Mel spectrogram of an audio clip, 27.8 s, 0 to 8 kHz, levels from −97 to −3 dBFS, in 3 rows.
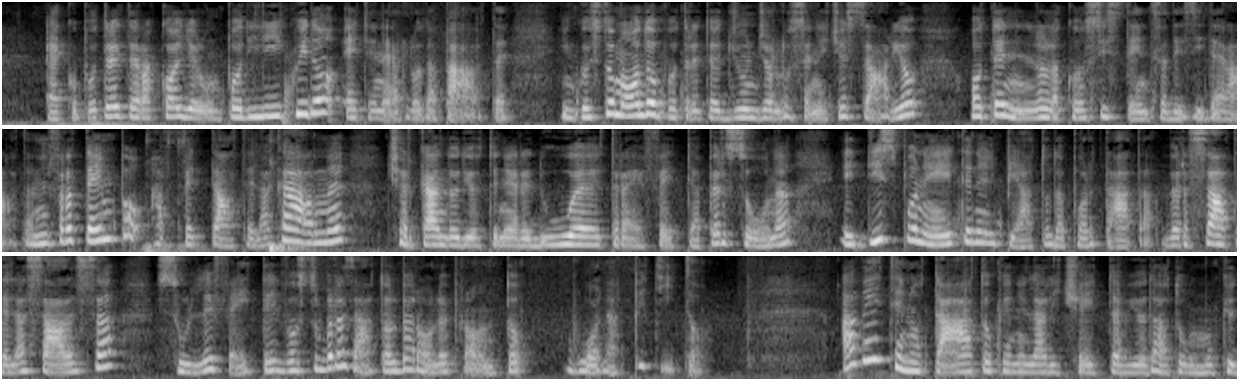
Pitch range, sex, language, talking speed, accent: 190-260 Hz, female, Italian, 145 wpm, native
